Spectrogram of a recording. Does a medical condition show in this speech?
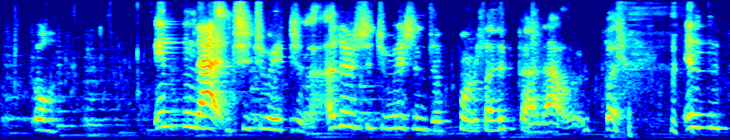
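Yes: cerebral palsy, tetraplegia; impediment from tongue muscle involvement, nose typing easier than voice dictation.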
